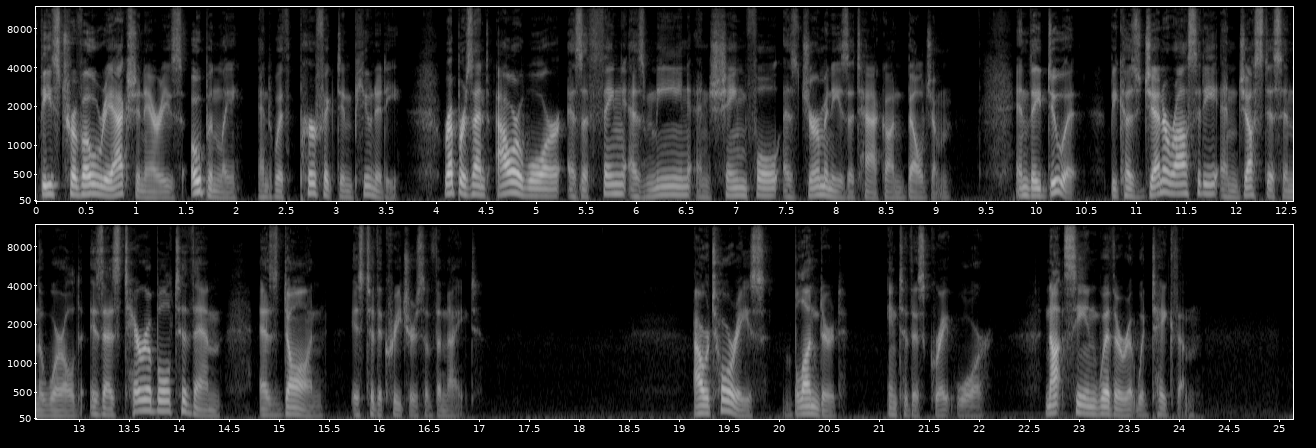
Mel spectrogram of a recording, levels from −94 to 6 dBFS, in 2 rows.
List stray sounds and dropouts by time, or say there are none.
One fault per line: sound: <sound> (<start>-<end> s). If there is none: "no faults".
no faults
